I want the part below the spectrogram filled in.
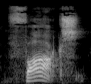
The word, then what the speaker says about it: Fuchs: Fox, Fox, that's how you pronounce that name. – Yes, F U C H S.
